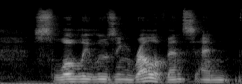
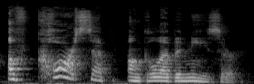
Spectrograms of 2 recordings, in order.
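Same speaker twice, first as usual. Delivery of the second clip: much higher, louder imitation of a delighted nephew; enthused nephew; 5 semitones higher, 4 dB louder than usual. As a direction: gush it out like he can't believe his uncle came. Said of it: "he's so enthused to see his uncle".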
